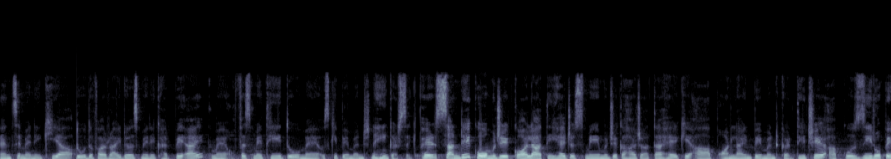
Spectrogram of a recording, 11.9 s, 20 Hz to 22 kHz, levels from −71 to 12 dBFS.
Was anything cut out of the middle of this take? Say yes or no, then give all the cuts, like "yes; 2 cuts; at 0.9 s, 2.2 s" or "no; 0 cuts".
yes; 3 cuts; at 1.0 s, 2.8 s, 5.5 s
